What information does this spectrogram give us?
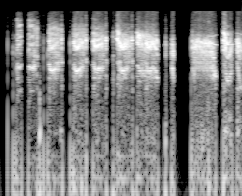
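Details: Harsh, hissing high screeches from swiftlets, played to draw swiftlets in; the rasping bursts come in quick succession with short gaps.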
